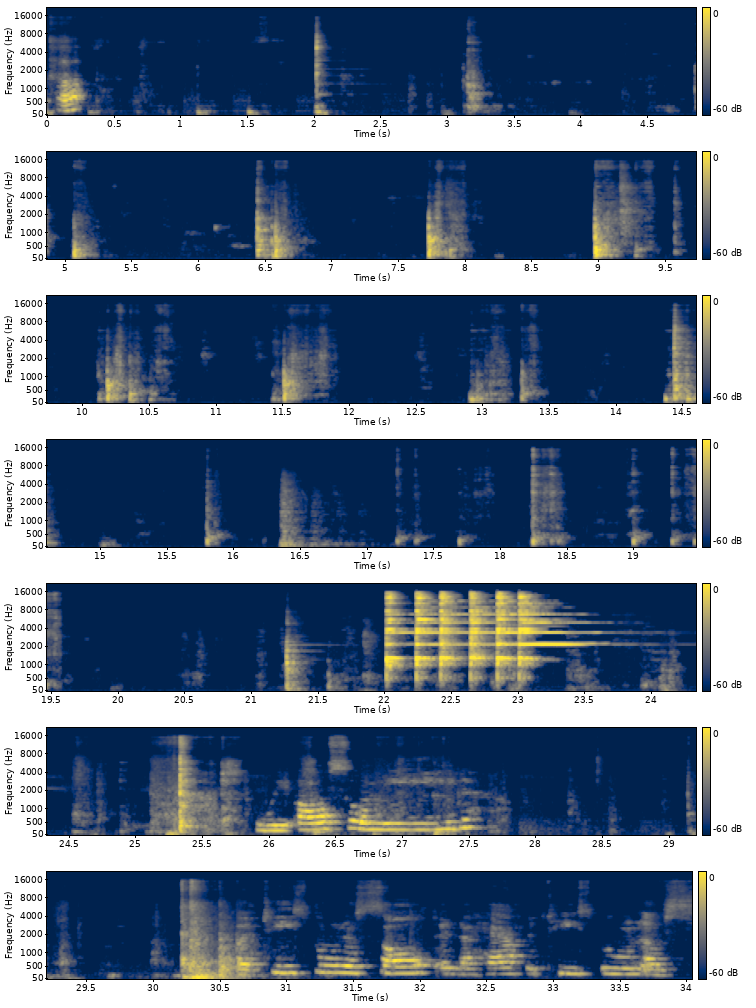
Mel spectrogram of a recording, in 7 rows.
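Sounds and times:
metallic taps on bowl ringing: 0:22.0 - 0:23.8.

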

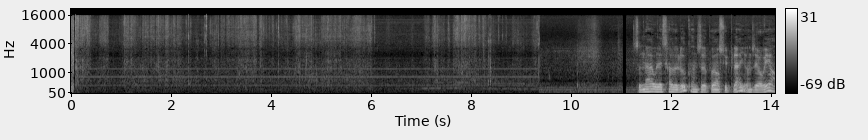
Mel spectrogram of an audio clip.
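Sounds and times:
paper towel rustling and crinkling: 0:00.0 - 0:09.4
faint steady whine: 0:00.0 - 0:14.0.

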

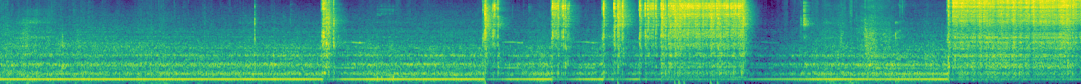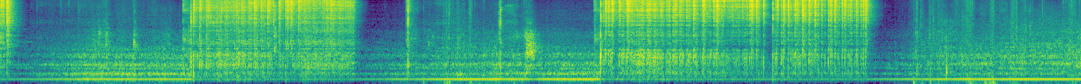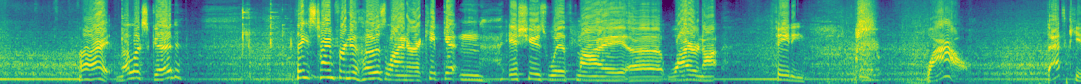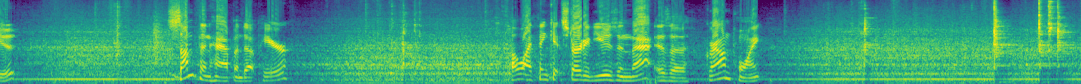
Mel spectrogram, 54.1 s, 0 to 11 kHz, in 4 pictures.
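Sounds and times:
steady low hum: 0:00.0 - 0:54.0
welder arc crackling: 0:06.9 - 0:09.5, 0:11.8 - 0:14.6, 0:15.8 - 0:19.3, 0:21.0 - 0:27.1.

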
